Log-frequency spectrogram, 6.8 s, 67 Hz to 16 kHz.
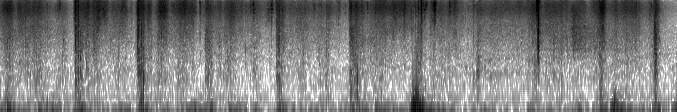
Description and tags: Jacket Rustle Aggressive 2
cloth, fabric, rustle, rubbing, clothes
